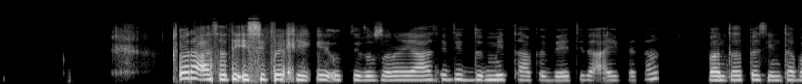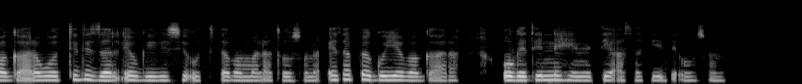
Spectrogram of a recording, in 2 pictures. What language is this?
Wolaytta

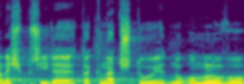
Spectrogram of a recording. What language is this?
Czech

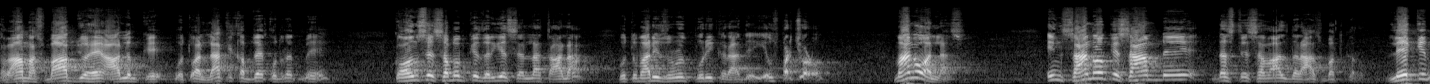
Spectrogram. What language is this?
Urdu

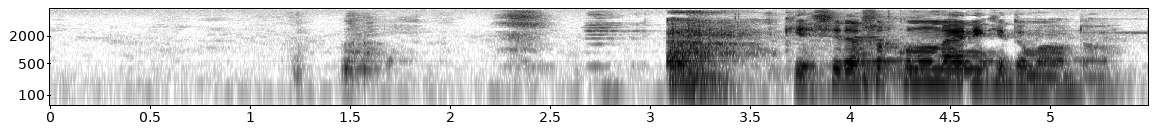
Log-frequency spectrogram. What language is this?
Assamese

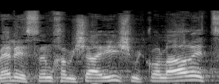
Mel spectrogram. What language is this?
Hebrew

